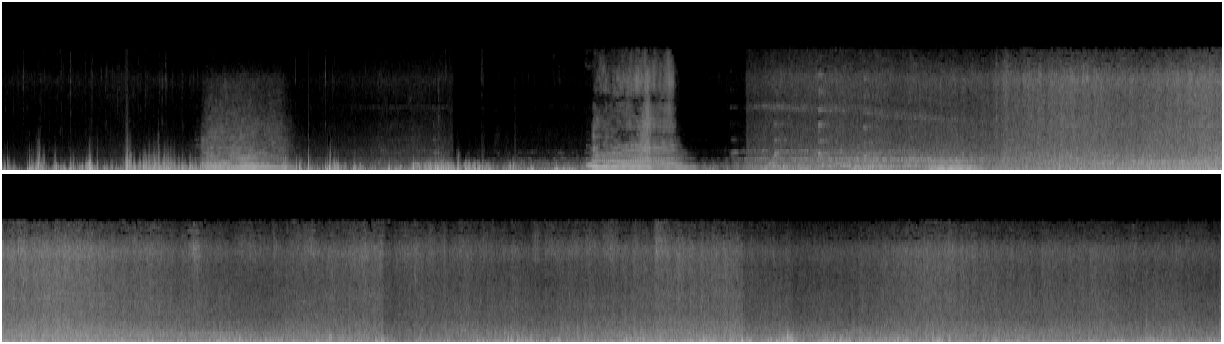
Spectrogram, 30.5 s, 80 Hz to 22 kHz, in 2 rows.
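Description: Freight train led by two EMD GP40-2 diesel locomotives sounding its horn three times a few seconds in: two long blasts and a short one. The locomotives then pass, and loaded ethanol tank cars roll by with a steady clatter of wheels over the rail joints.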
